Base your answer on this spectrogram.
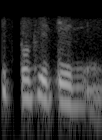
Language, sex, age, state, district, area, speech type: Malayalam, female, 18-30, Kerala, Kannur, urban, conversation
